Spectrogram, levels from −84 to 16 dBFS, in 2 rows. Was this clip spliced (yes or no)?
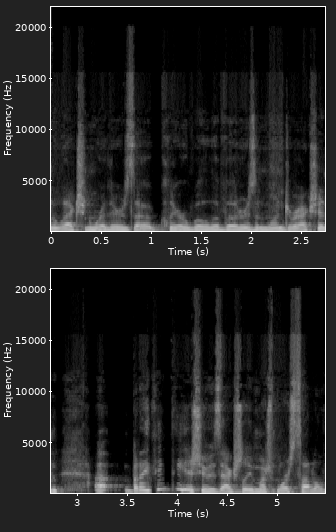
no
